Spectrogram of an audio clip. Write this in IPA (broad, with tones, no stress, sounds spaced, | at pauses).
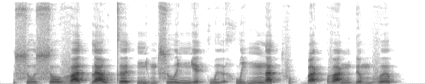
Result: s u˧ s o˨˩ v a˦˥ t̚ l a˨˩ w t̪ əː˦˥ t̚ ɲ ə̰˧˥ m s u˨˩ ə̯ ɲ ɛ˧˩ k w ɨ̰˧˨ ə̯ h w ḭ˧˥ ŋ n a˦˥ t̚ f ə˦˥ p̚ ɓ a˨˩ k̚ v a˧˩ ŋ ɗ ə˨˩ m v ə˦˥ p̚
